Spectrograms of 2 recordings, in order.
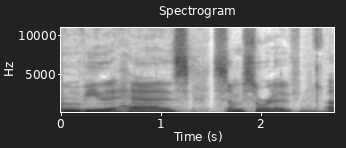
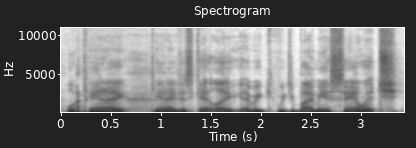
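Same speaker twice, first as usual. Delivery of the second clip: pleading higher voice; 7 semitones higher than usual. Acted. Plea to the Wonka voice.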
